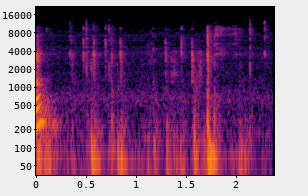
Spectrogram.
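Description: A stylus tapping and scratching on a tablet computer's screen while handwriting a short word: a few irregular light clicks, the strongest near the end.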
